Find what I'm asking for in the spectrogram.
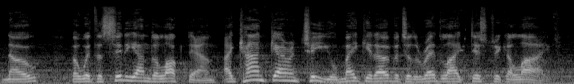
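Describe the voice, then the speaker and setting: An actor playing a blunt, exasperated police unit commander in a video game, with a stern manner. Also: male voice, medium pitch, lively intonation, fairly quick, in a large hall, close to an everyday voice. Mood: resigned, stern. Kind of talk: cinematic video game acting. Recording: game soundtrack music behind.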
